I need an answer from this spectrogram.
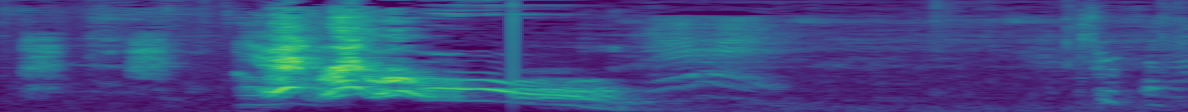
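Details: Kombai dog, apparently named Vaisu, giving a loud whining yelp that slides downward over about a second and a half, preceded by two soft short sounds and followed by quieter rustling and faint, brief sounds.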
